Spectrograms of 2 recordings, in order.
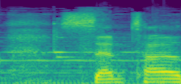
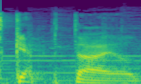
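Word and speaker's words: Sceptile: I assume I'm pronouncing that right. He's all, no, you got it completely fucking wrong. It's Skeptile the Slayer.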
